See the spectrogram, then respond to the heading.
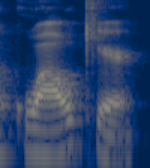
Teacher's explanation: Já o segundo QU, né, o U não é pronunciado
